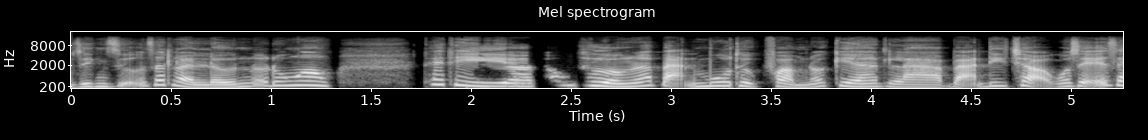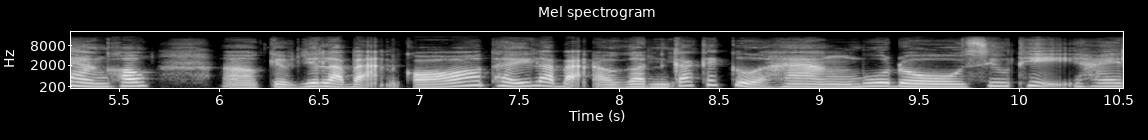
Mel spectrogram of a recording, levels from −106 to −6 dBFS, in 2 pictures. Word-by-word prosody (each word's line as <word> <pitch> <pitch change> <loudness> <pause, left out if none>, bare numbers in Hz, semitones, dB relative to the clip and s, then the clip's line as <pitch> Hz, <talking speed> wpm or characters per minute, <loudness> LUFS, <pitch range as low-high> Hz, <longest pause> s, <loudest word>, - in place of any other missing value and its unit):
dinh 205 +1 -3
dưỡng - - -5
rất 320 -2 -1
là - - +4
lớn 165 +3 0
nữa, 220 - -4
đúng 275 +2 -2
không? 290 -2 +5 0.5
Thế 350 - 0
thì, 250 -8 +2
à, 215 -1 +4
thông 295 -1 -9
thường 240 -6 +4
á 255 +5 +2
bạn 215 - +3
mua 255 +2 0
thực 235 -5 -3
phẩm 155 - +2
đó 210 - -3
kìa, 210 -4 +1
là 170 -4 0
bạn - - +2
đi 245 +3 -4
chợ 275 +1 +3
có 220 - -4
dễ 250 - +2
dàng 240 -8 0
không? 240 +4 +3 0.4
À, 155 0 -2
kiểu 180 - -4
như 220 +8 -2
là, 225 - +4
bạn - - +2
có 215 +12 +2
thấy 240 -3 -1
là 255 -2 0
bạn 200 - +3
ở - - -3
gần 180 0 -3
các 260 +2 -1
cái 315 - -5
cửa - - -1
hàng 185 -2 -1
mua 235 +2 -1
đồ 195 -4 0
siêu 245 +6 -2
thị 265 -3 -3
hay 225 +1 -4
225 Hz, 275 wpm, -23 LUFS, 190-255 Hz, 0.5 s, không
